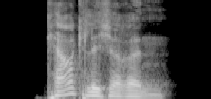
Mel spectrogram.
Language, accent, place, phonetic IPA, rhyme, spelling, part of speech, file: German, Germany, Berlin, [ˈkɛʁklɪçəʁən], -ɛʁklɪçəʁən, kärglicheren, adjective, De-kärglicheren.ogg
- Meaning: inflection of kärglich: 1. strong genitive masculine/neuter singular comparative degree 2. weak/mixed genitive/dative all-gender singular comparative degree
